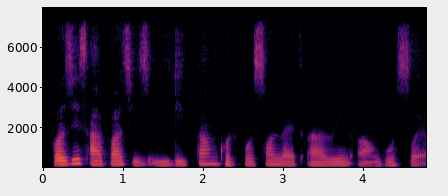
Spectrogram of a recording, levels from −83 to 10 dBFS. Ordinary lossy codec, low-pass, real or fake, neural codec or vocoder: none; 7.2 kHz; fake; codec, 24 kHz, 0.5 kbps, DualCodec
